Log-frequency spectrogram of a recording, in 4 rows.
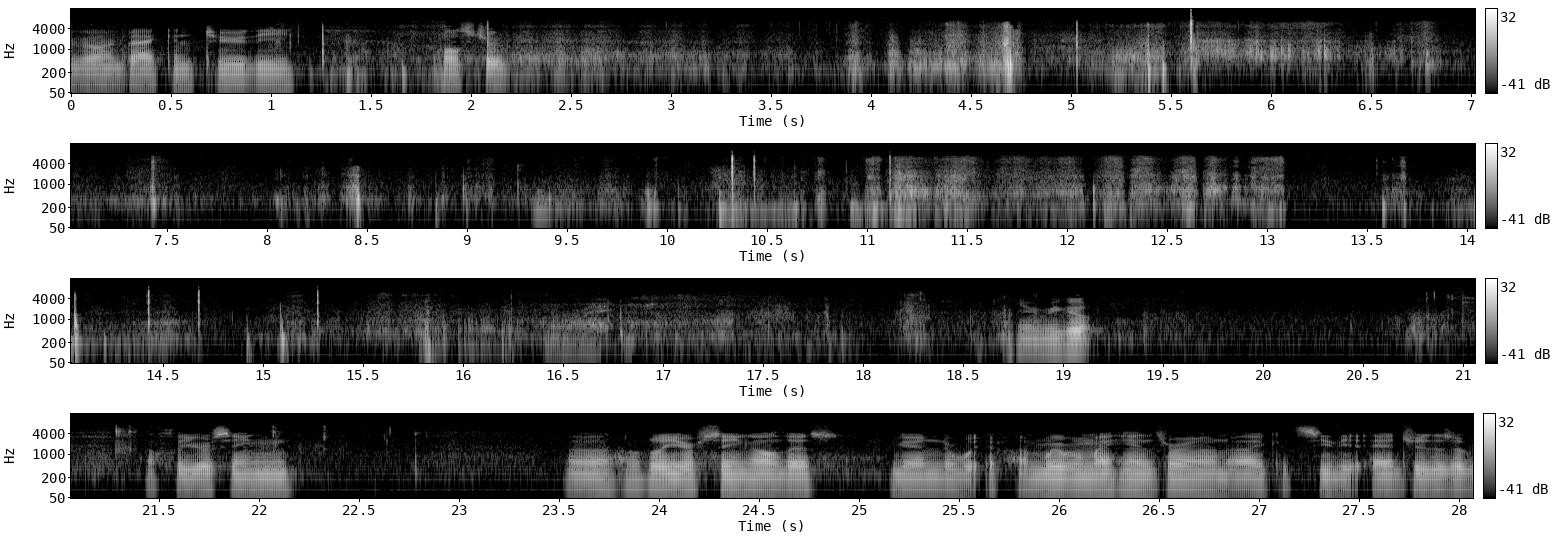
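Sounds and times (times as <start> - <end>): scraping and rustling: 1.4 - 18.8.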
